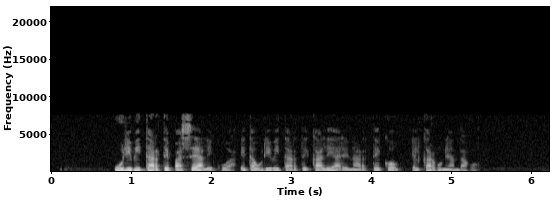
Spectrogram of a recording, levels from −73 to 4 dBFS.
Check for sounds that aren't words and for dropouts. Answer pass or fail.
pass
